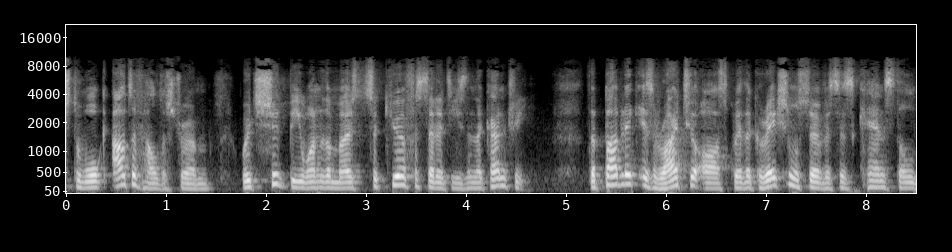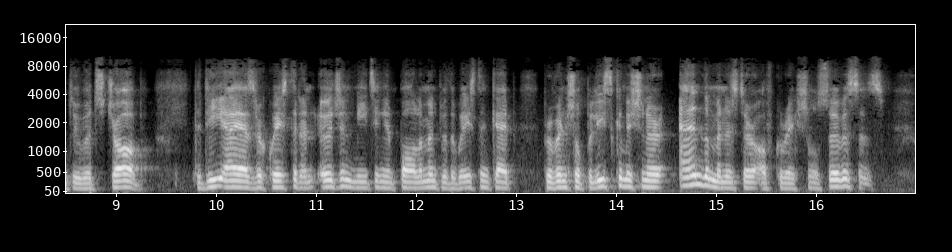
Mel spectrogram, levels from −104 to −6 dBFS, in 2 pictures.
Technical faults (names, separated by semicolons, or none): none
